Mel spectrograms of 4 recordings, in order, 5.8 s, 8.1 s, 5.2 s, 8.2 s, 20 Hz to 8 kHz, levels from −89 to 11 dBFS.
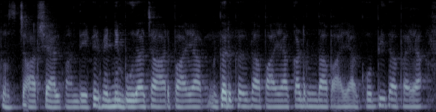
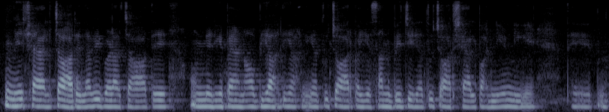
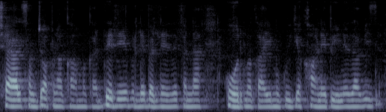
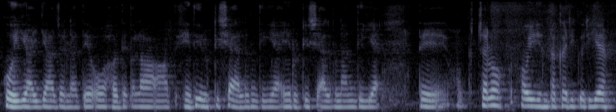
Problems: low volume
